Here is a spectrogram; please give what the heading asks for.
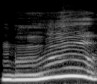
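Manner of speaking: loud playful cow imitation; cow moo. Shown as a demonstration. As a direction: moo big like a cow for a toddler. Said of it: "cow make?".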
